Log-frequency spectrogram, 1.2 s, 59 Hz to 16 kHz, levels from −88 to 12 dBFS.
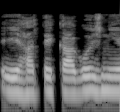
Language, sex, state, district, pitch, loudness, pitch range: Bengali, male, West Bengal, North 24 Parganas, 170 Hz, -18 LUFS, 160-170 Hz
